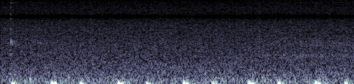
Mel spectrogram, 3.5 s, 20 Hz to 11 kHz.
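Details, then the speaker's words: Rage'n 24C trailer generator, cold and unstarted for over a month: switch pushed down so it clicks, priming fuel before start; faint soft ticks about one and a half per second over a quiet hiss, normal fuel priming. "just pushing down here, and you'll hear it click, and then we will push it up, and that will turn it on."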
